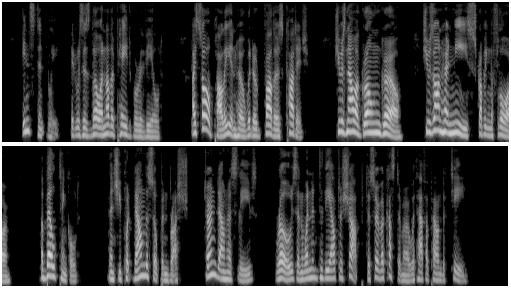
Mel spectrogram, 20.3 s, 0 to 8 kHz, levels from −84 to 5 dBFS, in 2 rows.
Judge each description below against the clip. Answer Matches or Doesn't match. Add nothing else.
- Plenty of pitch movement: Matches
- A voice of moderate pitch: Matches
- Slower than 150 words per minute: Doesn't match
